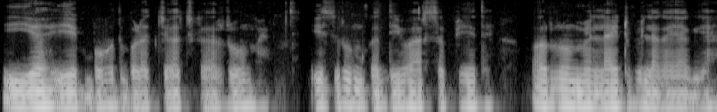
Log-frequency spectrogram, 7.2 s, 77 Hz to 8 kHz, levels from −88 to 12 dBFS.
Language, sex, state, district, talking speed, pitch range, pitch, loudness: Hindi, male, Jharkhand, Palamu, 175 wpm, 85-95 Hz, 90 Hz, -20 LUFS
